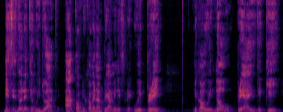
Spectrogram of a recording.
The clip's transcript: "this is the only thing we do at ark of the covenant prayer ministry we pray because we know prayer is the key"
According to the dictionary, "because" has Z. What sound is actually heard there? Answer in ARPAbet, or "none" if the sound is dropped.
S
